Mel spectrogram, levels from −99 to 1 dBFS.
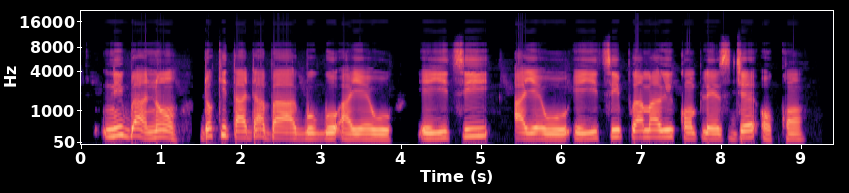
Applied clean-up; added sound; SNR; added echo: none; none; none; none.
